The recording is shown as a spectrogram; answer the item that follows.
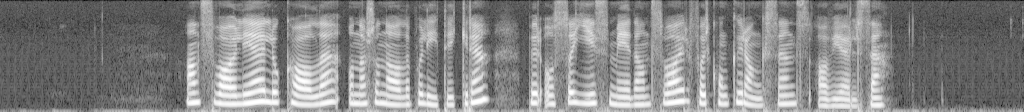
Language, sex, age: Norwegian, female, 35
